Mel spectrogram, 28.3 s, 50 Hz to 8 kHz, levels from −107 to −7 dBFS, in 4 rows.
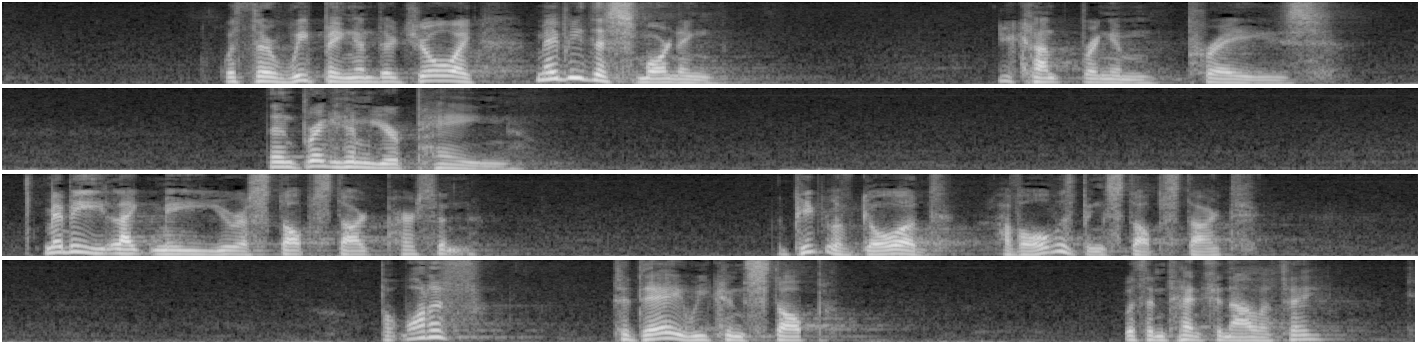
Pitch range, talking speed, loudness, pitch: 125-165 Hz, 95 wpm, -29 LUFS, 140 Hz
